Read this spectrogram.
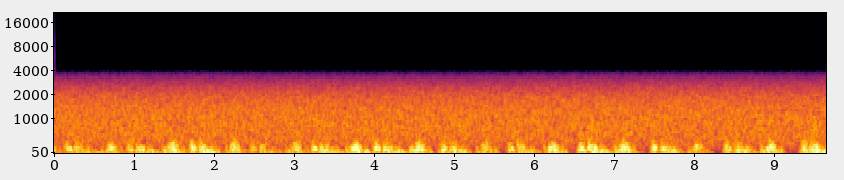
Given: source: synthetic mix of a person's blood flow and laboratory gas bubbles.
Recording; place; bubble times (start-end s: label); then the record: Doppler ultrasound of blood flow; precordium
no bubbles
From the record:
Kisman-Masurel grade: 000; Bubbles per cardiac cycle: 0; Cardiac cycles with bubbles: 0%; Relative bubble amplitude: no bubbles discernible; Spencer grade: 0 (complete lack of bubble signals)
